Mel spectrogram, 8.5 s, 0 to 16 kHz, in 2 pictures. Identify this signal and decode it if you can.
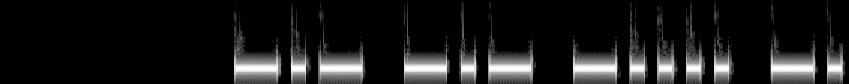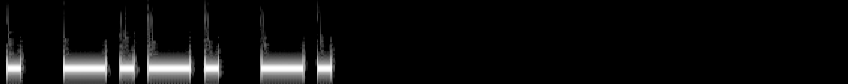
Morse code, heard as a keyed tone, about 17 wpm, 700 Hz. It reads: KK6DCN
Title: USA Call Signs - 6 Characters - Repeated 3x - 17wpm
